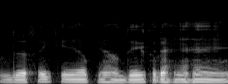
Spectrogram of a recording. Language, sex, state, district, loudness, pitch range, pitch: Hindi, male, Chhattisgarh, Kabirdham, -17 LUFS, 105-110 Hz, 110 Hz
